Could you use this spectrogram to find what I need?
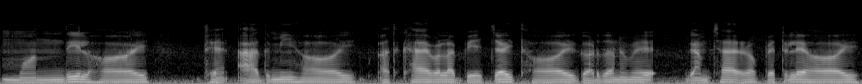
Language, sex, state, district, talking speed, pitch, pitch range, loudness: Bajjika, male, Bihar, Vaishali, 95 wpm, 105 Hz, 100-110 Hz, -25 LUFS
